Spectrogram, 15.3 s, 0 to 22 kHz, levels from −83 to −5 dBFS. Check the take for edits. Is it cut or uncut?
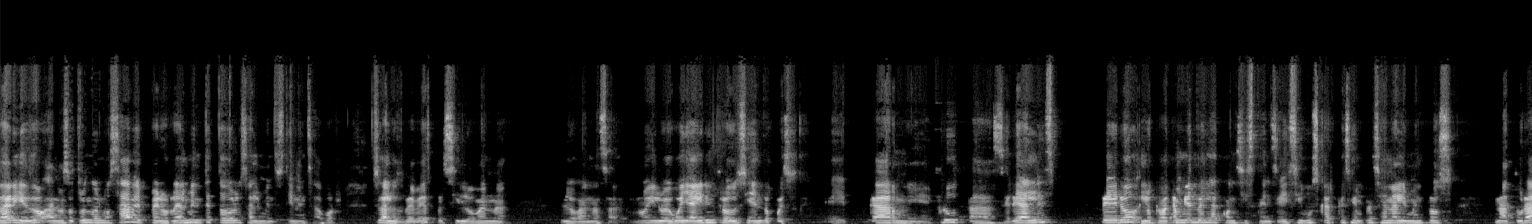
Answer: cut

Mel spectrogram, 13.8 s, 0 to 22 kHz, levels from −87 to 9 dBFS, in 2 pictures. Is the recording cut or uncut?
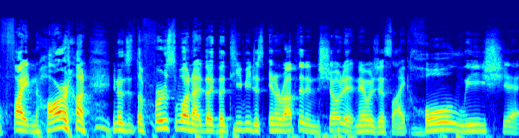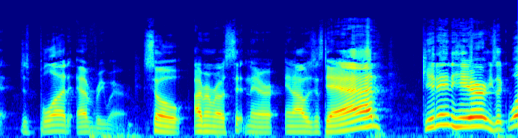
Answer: cut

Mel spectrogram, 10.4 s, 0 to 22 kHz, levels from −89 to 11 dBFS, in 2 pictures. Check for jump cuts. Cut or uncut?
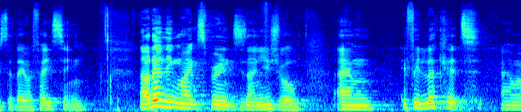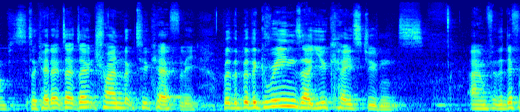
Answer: cut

